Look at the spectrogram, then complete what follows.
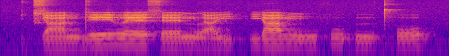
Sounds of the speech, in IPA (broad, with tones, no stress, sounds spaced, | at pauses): t͡ɕ aː˩ n d eː˧˥ ʋ ɛː˧ s ɛː˩ ŋ l a˩˧ j | j aː˧ m ŋ u˩˧ f u˥˨ ʔ ɯː˧˩ t̪ʰ o˧˥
